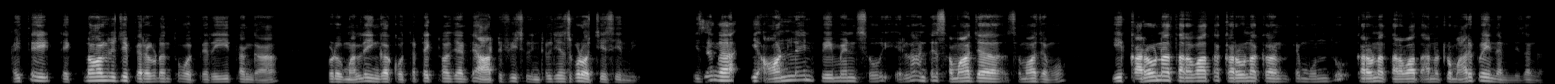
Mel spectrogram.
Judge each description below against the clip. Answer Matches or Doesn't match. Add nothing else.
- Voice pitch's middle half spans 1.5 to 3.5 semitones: Doesn't match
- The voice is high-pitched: Doesn't match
